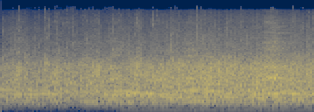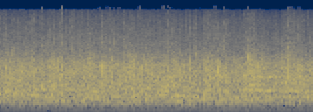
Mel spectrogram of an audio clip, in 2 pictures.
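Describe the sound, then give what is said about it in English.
A large crowd at a sermon stands and claps steadily and continuously in praise, a dense, sustained roar of applause filling the room with no pauses for about six seconds. “Stand with me and clap your hands all over this room.”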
